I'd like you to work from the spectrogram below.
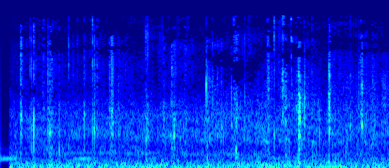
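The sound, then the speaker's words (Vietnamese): Faint clip-clop of a horse-drawn carriage crossing a stone bridge over a river, light hoof beats ticking along at a steady, brisk pace with no voices. “Trên Kiều Loan Trấn, Tiêu Vương Tôn thuê một chiếc xe ngựa, đang chạy qua cầu đá vượt sông đi tới huyện Thủy Ngưu”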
